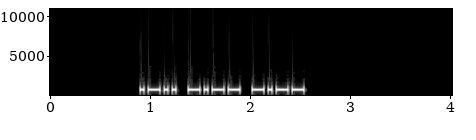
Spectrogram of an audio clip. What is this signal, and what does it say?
Morse code, heard as a keyed tone, about 30 wpm, 700 Hz. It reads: LYY
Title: USA Call Sign Postfixes - 3 Letters 30wpm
